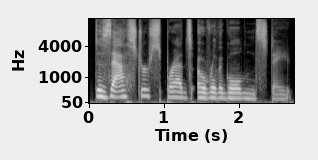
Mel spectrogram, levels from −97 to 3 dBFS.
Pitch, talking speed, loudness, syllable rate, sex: 170 Hz, 130 wpm, -19 LUFS, 4.3 syllables/s, female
